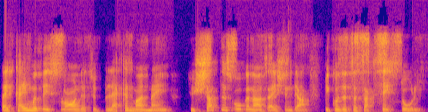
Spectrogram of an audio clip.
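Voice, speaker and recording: A man's voice: medium pitch, very animated, normal speed. A man with a South African accent speaking as an interview guest, giving an emphatic personal account and repeating phrases for weight. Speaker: interview guest, dog trainer. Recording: roomy, distant, dull sound.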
